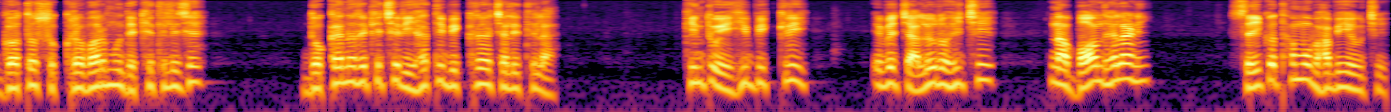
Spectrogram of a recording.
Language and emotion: Odia, fearful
